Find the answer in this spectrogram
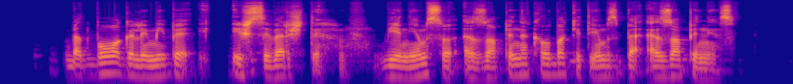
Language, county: Lithuanian, Marijampolė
